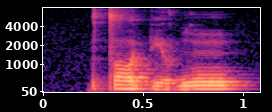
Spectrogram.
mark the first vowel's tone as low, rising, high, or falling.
high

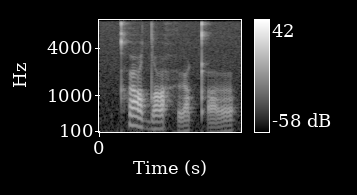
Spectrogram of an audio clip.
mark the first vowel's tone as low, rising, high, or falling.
falling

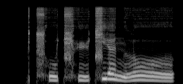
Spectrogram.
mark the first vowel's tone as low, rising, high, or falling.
rising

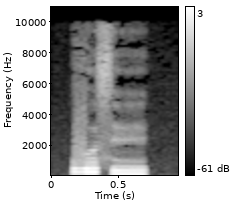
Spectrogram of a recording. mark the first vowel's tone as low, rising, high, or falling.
high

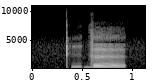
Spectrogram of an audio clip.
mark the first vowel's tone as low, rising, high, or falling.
rising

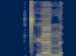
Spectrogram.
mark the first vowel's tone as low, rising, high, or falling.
high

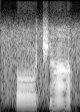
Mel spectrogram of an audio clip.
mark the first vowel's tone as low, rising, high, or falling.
low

